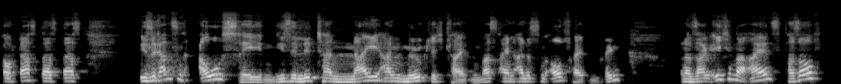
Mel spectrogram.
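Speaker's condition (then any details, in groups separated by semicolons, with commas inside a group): Cleft lip and palate, cleft lip, jaw and palate; learned to speak through speech therapy until age nine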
